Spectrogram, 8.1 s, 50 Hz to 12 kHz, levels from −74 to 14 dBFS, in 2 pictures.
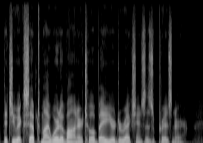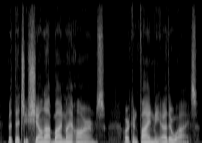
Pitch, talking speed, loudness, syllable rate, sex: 95 Hz, 190 wpm, -17 LUFS, 5.4 syllables/s, male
